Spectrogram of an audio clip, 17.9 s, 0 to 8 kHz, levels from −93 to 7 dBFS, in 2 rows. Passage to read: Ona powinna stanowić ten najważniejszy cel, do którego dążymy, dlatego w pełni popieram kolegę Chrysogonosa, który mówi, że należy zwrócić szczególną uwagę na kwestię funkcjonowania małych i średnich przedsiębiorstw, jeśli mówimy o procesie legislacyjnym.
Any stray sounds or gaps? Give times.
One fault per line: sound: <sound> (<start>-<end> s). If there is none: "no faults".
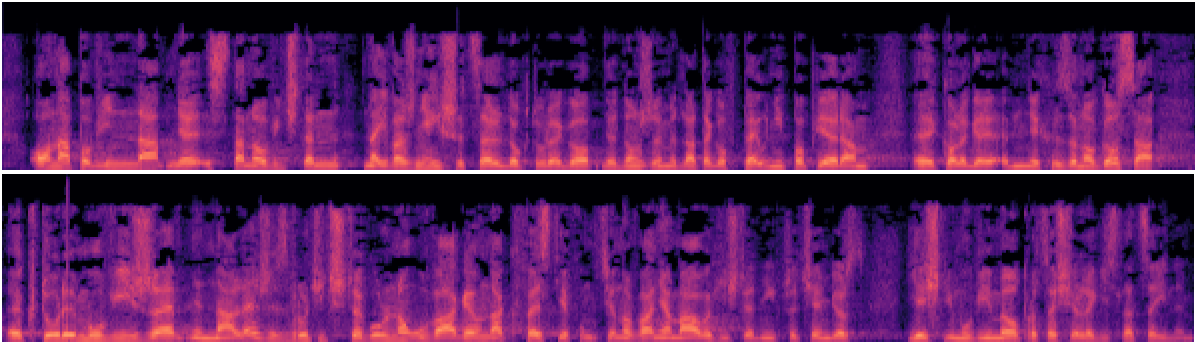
no faults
